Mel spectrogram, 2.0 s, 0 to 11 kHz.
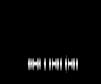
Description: Morse code, heard as a keyed tone, about 46 wpm, 700 Hz. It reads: FELL
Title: Sentences from Top 1600 Words - New Word Drill - 45wpm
